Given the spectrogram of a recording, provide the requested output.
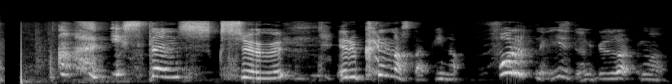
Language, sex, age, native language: Icelandic, female, 11, Icelandic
